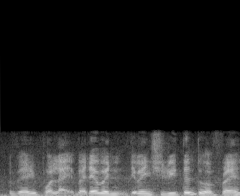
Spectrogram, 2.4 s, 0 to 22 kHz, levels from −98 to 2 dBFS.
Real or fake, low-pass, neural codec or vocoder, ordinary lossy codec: fake; 7.2 kHz; vocoder, 44.1 kHz, 128 mel bands, Pupu-Vocoder; none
